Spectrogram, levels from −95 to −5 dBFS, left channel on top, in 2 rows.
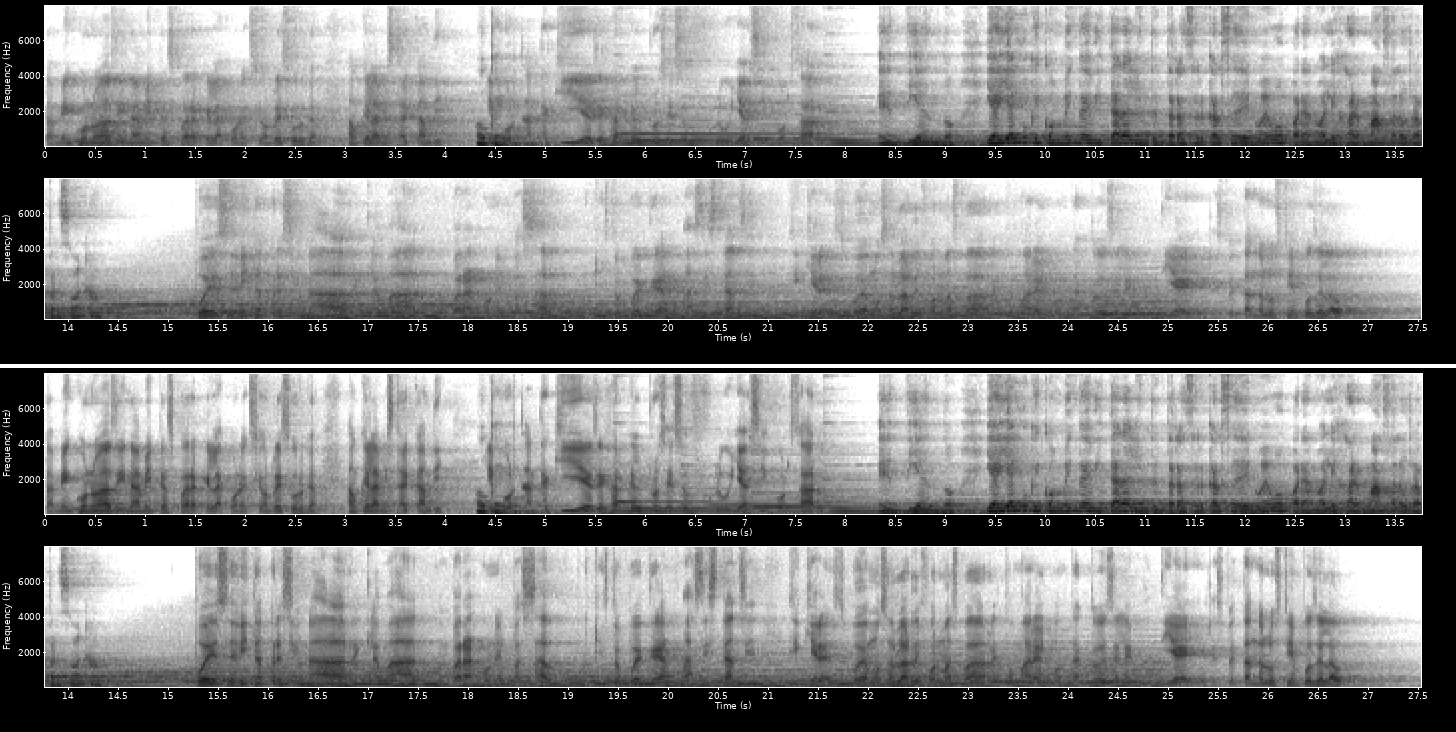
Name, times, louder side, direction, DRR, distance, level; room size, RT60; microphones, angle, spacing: voice 1, 0.0-4.0 4.4-7.8 15.3-26.7, right 4 dB, 40° right, 10 dB, 0.5 m, -28 dB
voice 2, 4.3-4.7 8.3-14.4, equal, ahead, 7 dB, 0.7 m, -19 dB
sound 1, 5.7-10.3, equal, 80° right, 2.7 m, -30 dB
sound 2, 7.5-24.9, right 1 dB, 25° right, 1.8 m, -28 dB
22.0 x 12.0 x 5.1 m, 2.8 s
head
